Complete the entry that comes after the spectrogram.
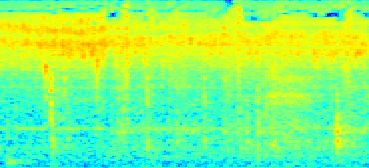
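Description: Oil sizzling steadily in a cast iron Dutch oven as aromatics cook, a constant crackling hiss with scattered sharper pops, close and alone.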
